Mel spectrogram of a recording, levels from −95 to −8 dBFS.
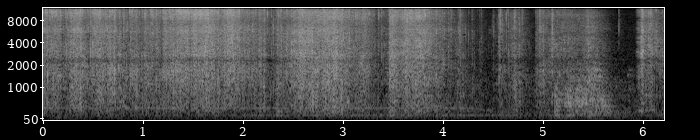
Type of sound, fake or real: real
